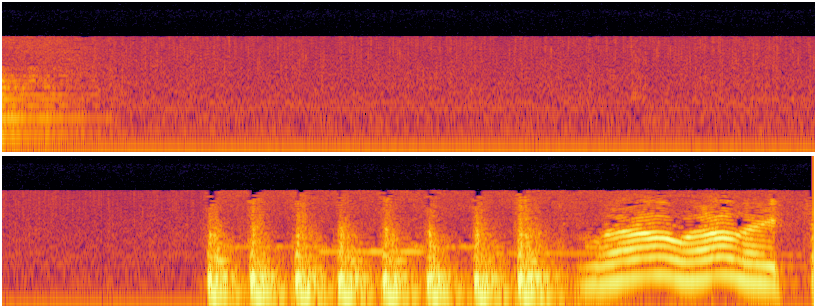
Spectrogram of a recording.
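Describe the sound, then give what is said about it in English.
After several seconds of low background hum, about nine quick, loud knocks on the wooden door of the Elephant House land in a steady burst, followed by a wavering, warbling tone. “Knock again, old fellow, will you?”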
